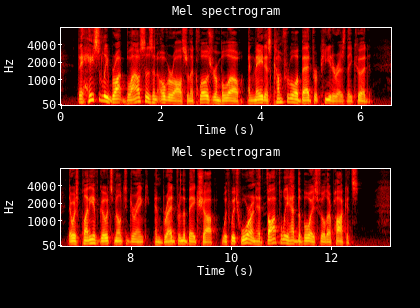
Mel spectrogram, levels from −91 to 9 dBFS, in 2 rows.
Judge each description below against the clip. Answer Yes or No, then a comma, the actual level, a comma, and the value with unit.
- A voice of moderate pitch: No, low, 105 Hz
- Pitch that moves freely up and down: No, average, 4.4 semitones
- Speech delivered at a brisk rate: Yes, fast, 215 wpm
